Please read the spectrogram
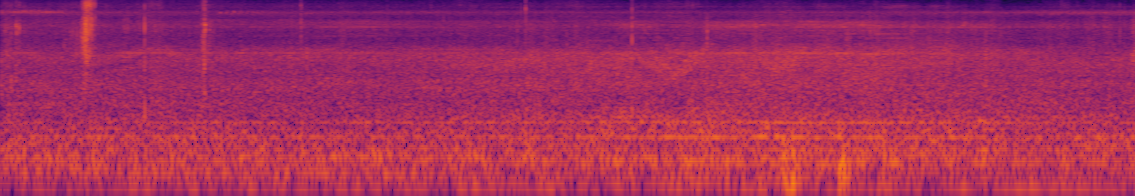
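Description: Outdoor ambience with a steady distant engine drone that swells a little in the middle, and a few sharp clicks, the loudest about a second in.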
